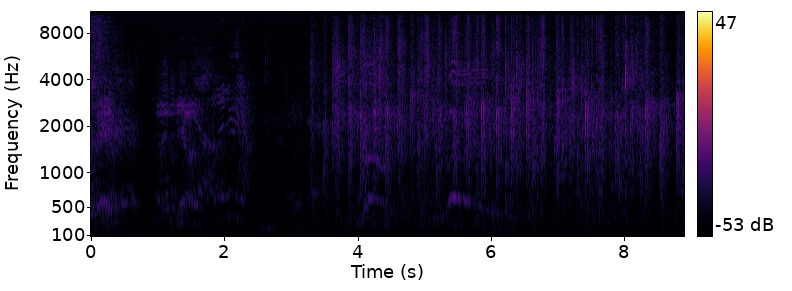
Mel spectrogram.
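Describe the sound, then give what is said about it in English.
A church audience breaks into steady, dense clapping after a few seconds of voices, the many hands blending into a continuous rattling applause that carries to the end, with talk underneath. “These are over here are clapping.”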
